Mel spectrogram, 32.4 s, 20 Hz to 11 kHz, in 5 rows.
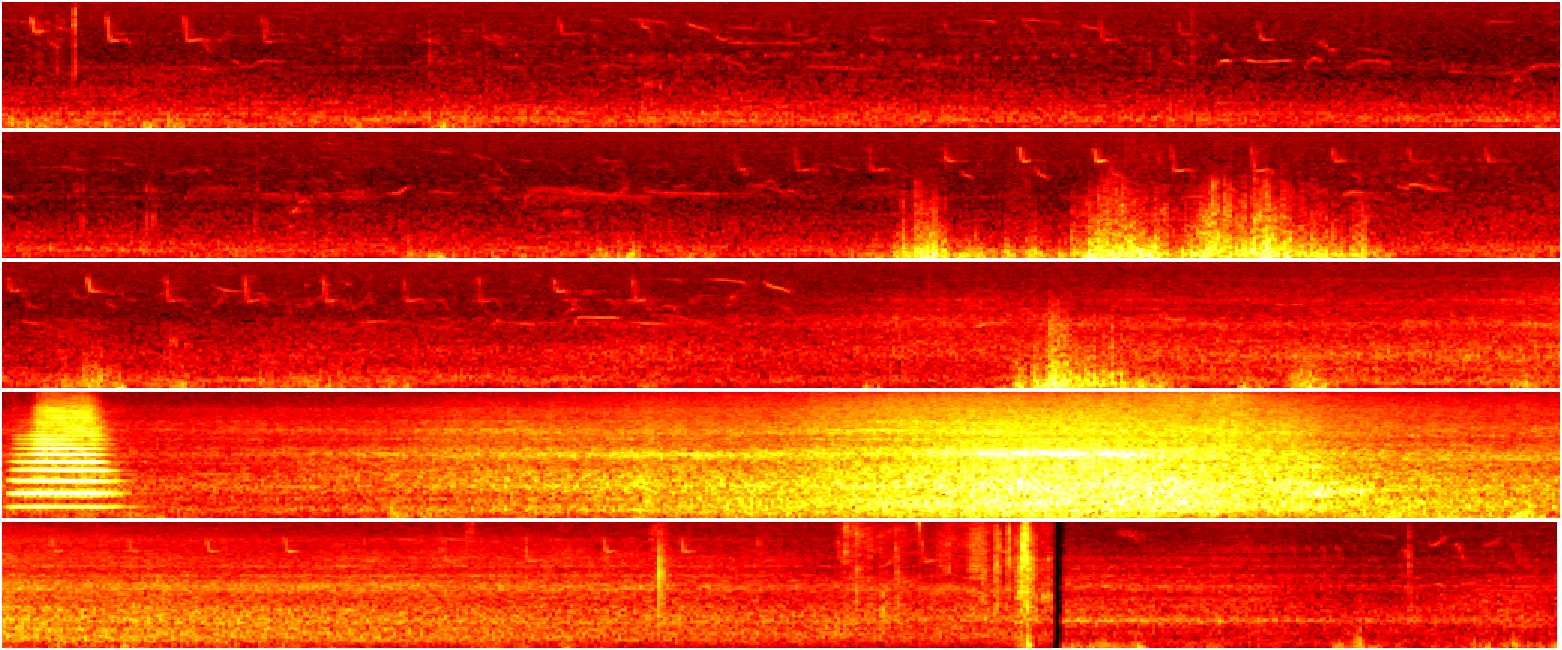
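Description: A Class 150 diesel multiple unit gives one short single-tone horn blast. Its engine and wheels then swell to a peak as it passes close by and fade away.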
